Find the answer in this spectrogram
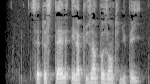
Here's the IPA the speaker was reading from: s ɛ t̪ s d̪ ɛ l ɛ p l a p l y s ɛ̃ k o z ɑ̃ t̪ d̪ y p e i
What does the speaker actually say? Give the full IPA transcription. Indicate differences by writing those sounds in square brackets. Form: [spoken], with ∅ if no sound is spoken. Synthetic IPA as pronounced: s ɛ t̪ s [t̪] ɛ l ɛ [∅] l a p l y [z] ɛ̃ [p] o z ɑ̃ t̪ d̪ y p e i

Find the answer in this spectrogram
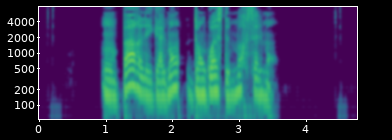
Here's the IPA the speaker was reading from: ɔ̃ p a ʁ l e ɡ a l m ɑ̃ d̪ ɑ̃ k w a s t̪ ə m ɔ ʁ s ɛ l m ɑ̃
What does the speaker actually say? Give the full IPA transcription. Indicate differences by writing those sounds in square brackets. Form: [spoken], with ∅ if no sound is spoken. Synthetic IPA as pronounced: ɔ̃ p a ʁ l e ɡ a l m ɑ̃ d̪ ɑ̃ [ɡ] w a s [d̪] ə m ɔ ʁ s ɛ l m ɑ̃

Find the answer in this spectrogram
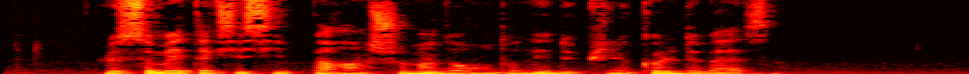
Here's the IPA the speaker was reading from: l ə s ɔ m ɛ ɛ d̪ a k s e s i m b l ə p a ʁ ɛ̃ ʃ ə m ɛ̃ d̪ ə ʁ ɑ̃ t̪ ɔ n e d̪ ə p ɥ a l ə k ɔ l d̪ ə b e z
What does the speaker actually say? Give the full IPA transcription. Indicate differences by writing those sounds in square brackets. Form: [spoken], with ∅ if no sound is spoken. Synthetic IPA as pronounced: l ə s ɔ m ɛ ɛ [t̪] a k s e s i [∅] b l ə p a ʁ ɛ̃ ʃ ə m ɛ̃ d̪ ə ʁ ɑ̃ [d̪] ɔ n e d̪ ə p ɥ [i] l ə k ɔ l d̪ ə b [a] z

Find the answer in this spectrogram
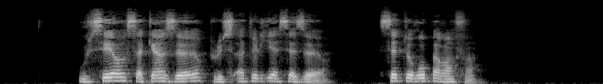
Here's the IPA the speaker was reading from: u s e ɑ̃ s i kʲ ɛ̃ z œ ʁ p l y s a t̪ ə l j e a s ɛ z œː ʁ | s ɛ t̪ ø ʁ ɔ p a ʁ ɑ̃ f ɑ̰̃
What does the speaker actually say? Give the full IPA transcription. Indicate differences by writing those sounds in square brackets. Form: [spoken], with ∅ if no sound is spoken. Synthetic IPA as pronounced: u s e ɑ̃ s [a] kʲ ɛ̃ z œ ʁ p l y s a t̪ ə l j e a s ɛ z œː ʁ | s ɛ t̪ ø ʁ [o] p a ʁ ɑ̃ f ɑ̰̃

